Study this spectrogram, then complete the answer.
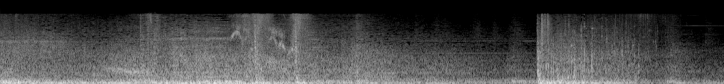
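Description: A fire spell is cast in Hogwarts Legacy, with booming magical bursts and a crackling whoosh of flame, loud and close, followed by further sharp spell impacts and a lingering rumble.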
